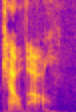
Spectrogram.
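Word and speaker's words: Kjeldahl: And the measurement is the Kaldal reaction usually. This is how you say that, Kaldal.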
